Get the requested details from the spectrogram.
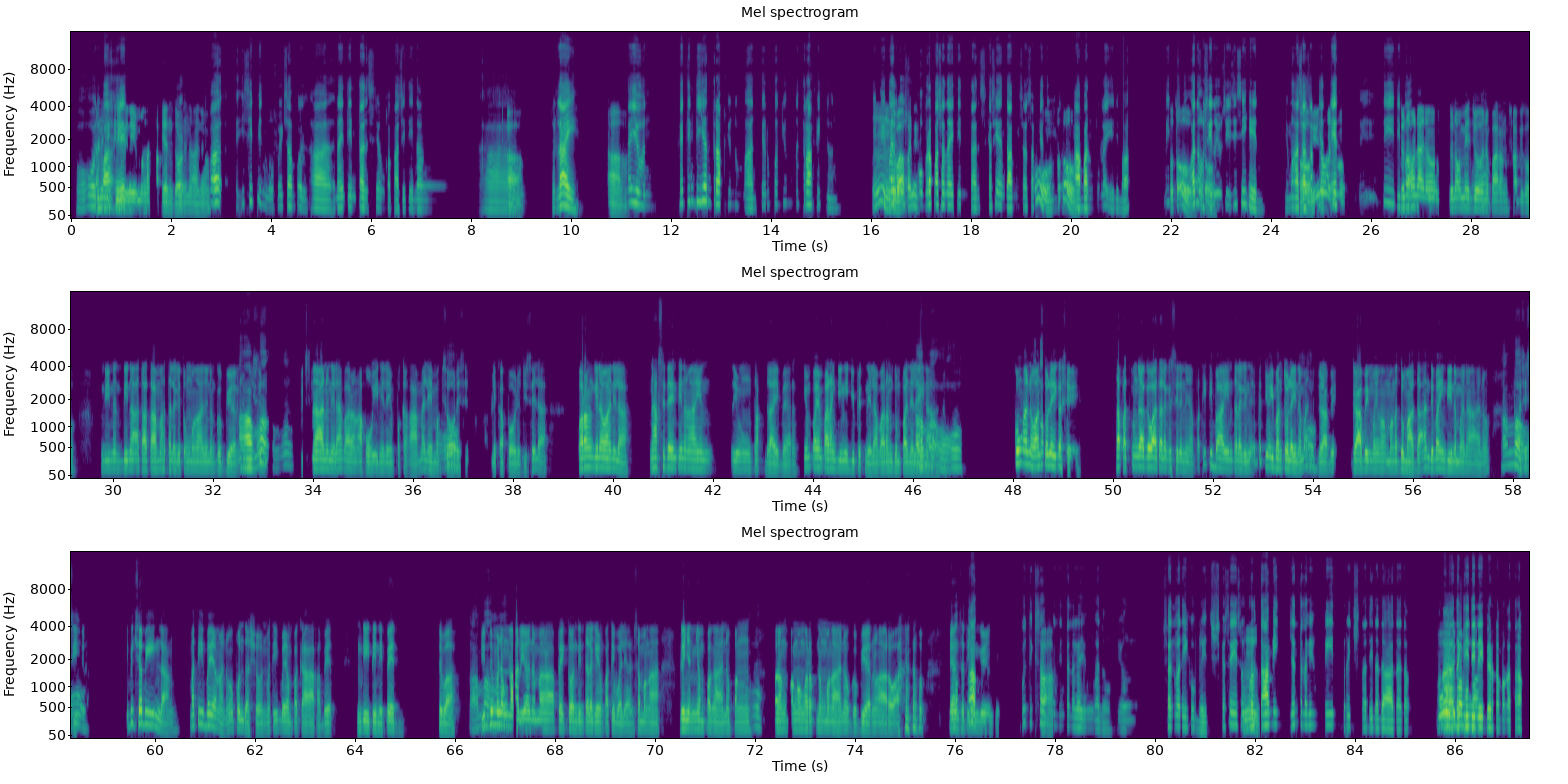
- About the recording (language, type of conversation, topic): Filipino, unstructured, Ano ang palagay mo sa mga isyu ng katiwalian sa gobyerno?
- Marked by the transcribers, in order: "Mismo" said as "michmo"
